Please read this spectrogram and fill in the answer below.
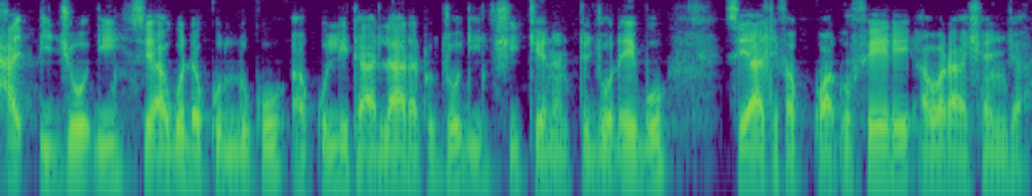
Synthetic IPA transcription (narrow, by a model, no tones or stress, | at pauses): haɓːid͡ʒoːɗisɛjaɡɔdakulːukɔʔakulːitaalaɾatɔd͡ʒoːɗiʃikɛnantɔd͡ʒɔːɗajbɔ | sajatɛfakwaːɗɔfɛɾɛʔawaɾaːʃaɲd͡ʒa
